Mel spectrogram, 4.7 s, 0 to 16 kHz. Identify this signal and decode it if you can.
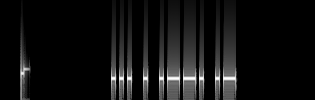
Morse code, heard as a keyed tone, about 20 wpm, 700 Hz. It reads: SEPA
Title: Build A Word - 4 Letters At A Time - 8-Letter Words - 20wpm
